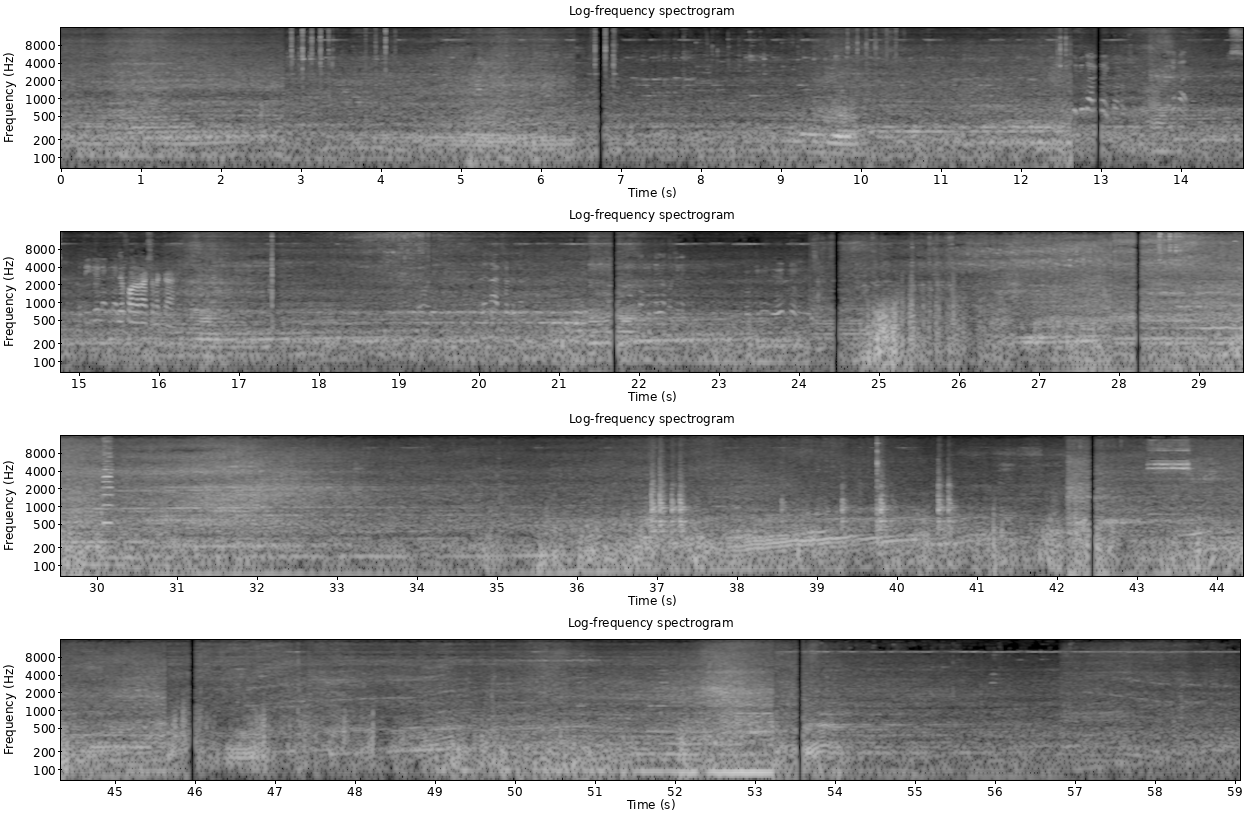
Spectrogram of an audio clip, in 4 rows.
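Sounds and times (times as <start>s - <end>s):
roadside traffic noise: 0.0s - 59.0s
vehicle engines running: 0.0s - 59.0s
sharp knocks: 36.7s - 41.3s.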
